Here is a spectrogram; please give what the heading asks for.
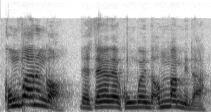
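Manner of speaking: ordinary talk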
